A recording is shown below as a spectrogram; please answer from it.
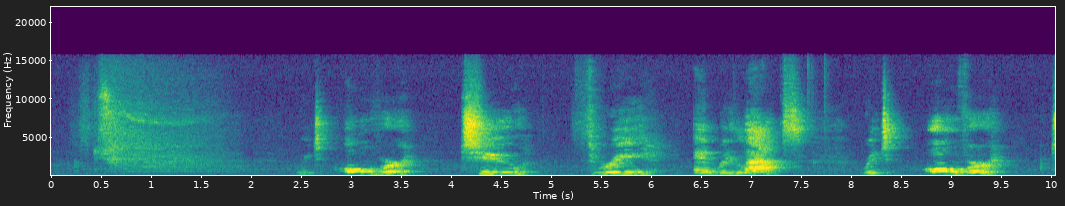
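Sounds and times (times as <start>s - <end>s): woman exhaling forcefully: 0.4s - 2.0s.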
